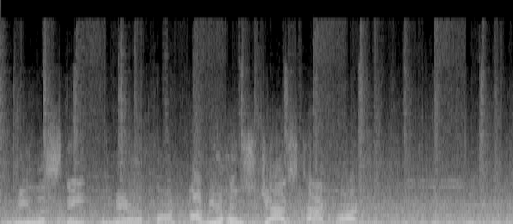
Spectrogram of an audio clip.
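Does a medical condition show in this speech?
No.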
